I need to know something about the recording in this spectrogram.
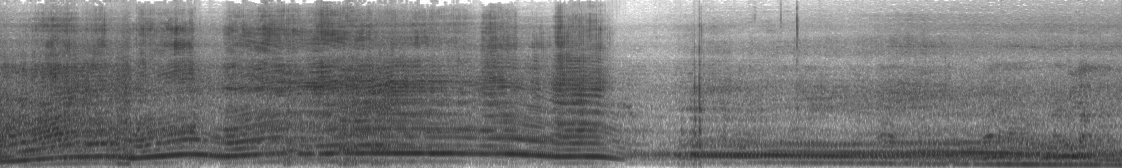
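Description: A car engine roars loudly, revving up and down as the car drifts.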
